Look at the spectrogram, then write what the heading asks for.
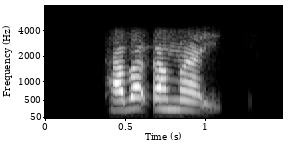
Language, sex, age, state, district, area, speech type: Manipuri, female, 30-45, Manipur, Imphal East, rural, conversation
